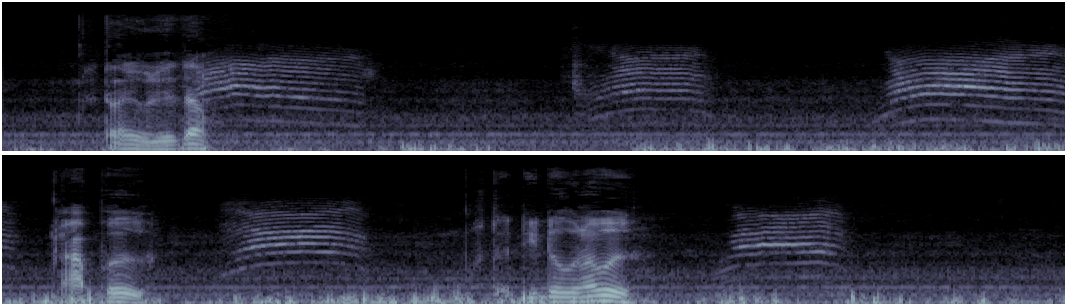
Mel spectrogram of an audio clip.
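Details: A cat called Oyen gives a series of drawn-out, harmonic-rich meows, about five across ten seconds, each slightly arching in pitch. Short sharp voice sounds and Malay speech break in between over a steady low hum.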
